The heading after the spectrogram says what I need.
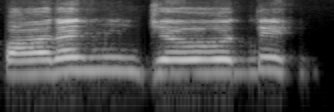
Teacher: ర తర్వాత అనుస్వారం ఉంది, తర్వాత జ ఉంది కాబట్టి చవర్గంలోని పంచమాక్షరం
